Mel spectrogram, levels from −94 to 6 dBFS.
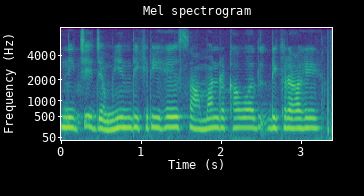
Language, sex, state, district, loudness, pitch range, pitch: Hindi, female, Bihar, Saharsa, -15 LUFS, 220-235 Hz, 230 Hz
